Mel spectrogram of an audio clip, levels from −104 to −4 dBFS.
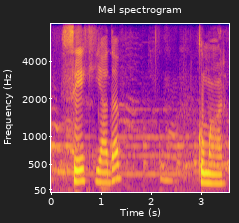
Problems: constant background noise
